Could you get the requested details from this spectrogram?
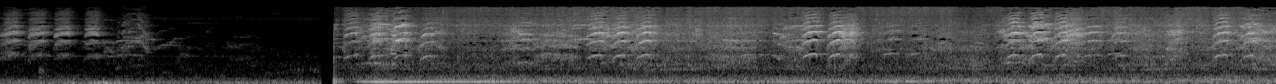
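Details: Lorikeets in a flock, giving dense, shrill, high screeches and chatter that overlap continuously after a brief quieter opening with a break; a low engine-like hum sounds early on.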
